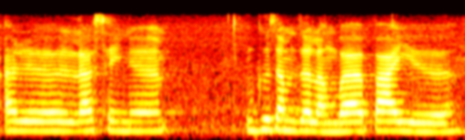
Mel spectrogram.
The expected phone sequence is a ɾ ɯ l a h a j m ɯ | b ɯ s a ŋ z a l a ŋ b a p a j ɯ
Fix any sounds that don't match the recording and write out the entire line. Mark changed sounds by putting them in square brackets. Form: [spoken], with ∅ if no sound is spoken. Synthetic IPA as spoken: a ɾ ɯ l a [s] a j [n] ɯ | [ɡ] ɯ [z] a [m] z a l a ŋ b a p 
